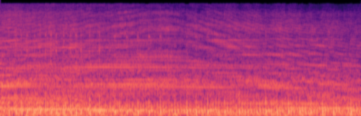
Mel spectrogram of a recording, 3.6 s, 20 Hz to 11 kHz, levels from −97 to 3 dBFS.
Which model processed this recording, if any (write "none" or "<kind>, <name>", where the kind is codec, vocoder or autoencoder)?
none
